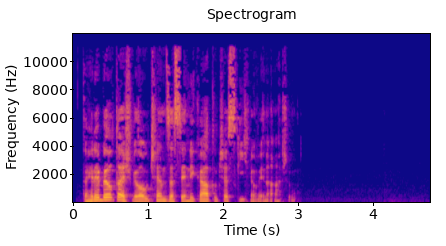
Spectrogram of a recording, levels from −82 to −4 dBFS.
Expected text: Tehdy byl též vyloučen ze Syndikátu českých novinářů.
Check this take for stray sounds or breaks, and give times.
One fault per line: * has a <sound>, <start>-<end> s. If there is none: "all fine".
all fine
